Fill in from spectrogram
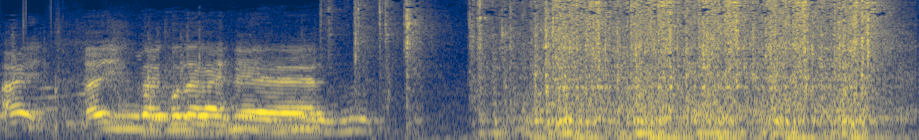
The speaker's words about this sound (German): Ganz am Anfang zum Beispiel ein Zählrahmen. Da hören wir japanische Schulkinder, die mit einem japanischen Zählrahmen, mit einem Soroban, lernen rechnen.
